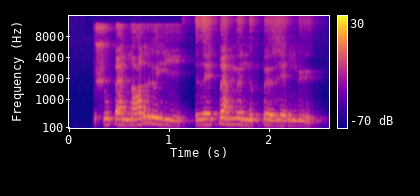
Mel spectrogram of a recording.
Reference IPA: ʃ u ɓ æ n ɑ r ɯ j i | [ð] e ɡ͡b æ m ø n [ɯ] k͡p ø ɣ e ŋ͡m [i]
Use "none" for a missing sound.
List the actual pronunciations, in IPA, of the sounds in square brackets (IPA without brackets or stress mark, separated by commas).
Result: ð, ɯ, y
